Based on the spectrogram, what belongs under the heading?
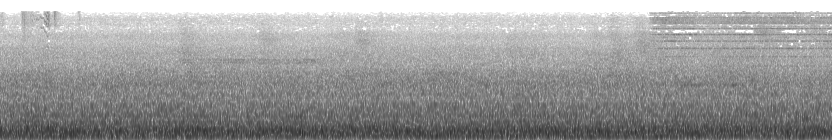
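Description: Taiwan Railway electric multiple-unit train at the platform, its on-board equipment humming steadily. Several thin high-pitched tones come in near the end.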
